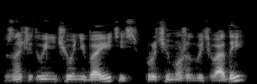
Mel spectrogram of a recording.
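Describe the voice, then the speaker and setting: A man voicing a shrewd, quick-witted veteran musketeer officer who talks in a lively, coaxing way. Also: medium pitch, slight background noise, lightly acted. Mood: sly.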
